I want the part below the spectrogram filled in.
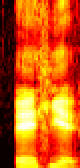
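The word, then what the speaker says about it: אהיה: Ehye. Say Ehye. I am. It is spelled like, the word is like this.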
